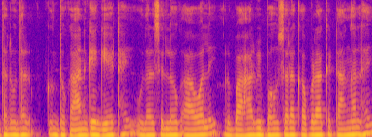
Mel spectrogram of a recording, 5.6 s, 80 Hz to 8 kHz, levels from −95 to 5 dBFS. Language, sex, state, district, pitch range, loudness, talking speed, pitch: Bajjika, male, Bihar, Vaishali, 130-135 Hz, -14 LUFS, 205 wpm, 135 Hz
